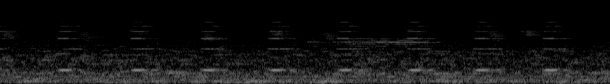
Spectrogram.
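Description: Operating-theatre patient monitor beeping steadily with the pulse, a short, same-pitched beep about three times every two seconds.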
